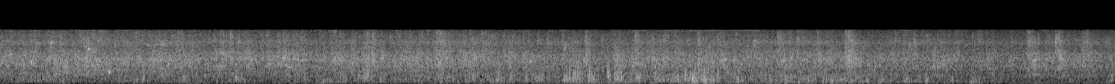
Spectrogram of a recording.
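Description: Heavy rain falling steadily, an even hiss of water with many small splashes through it.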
